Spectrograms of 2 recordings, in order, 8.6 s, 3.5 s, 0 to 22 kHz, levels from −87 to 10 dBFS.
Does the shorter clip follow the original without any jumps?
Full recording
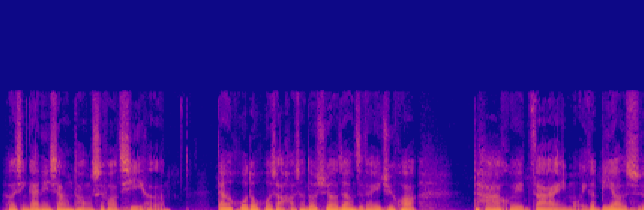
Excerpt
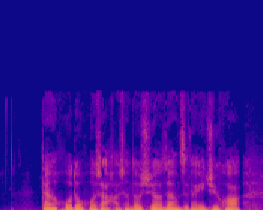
yes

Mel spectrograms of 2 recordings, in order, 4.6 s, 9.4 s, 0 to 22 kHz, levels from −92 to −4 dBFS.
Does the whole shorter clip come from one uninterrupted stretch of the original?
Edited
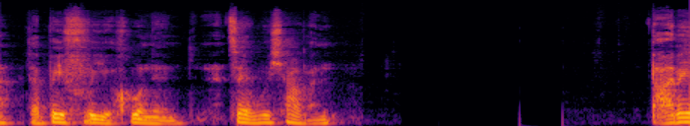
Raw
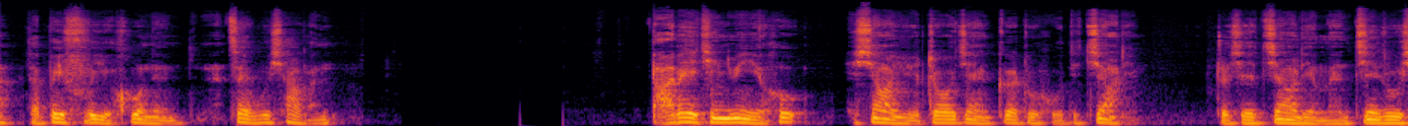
yes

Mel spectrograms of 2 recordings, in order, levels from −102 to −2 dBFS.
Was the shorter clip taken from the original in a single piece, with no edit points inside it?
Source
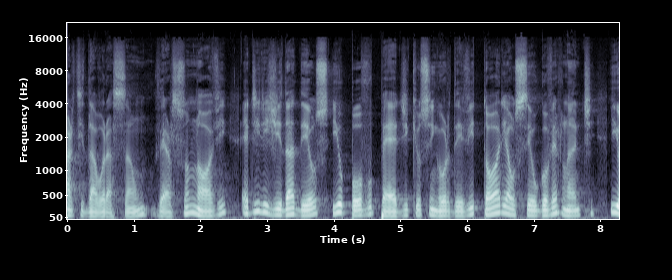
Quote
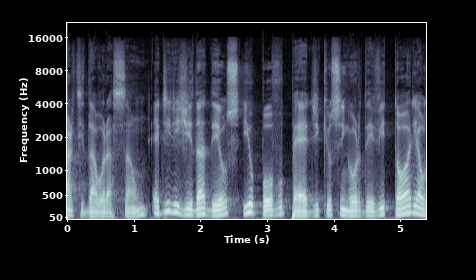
no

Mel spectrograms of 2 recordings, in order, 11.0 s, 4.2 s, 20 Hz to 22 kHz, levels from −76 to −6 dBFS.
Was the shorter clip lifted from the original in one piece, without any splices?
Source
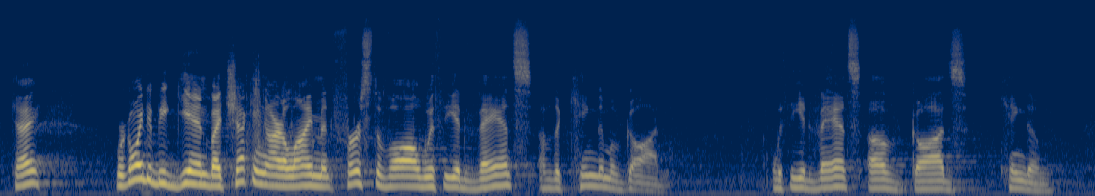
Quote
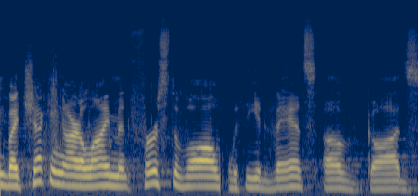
no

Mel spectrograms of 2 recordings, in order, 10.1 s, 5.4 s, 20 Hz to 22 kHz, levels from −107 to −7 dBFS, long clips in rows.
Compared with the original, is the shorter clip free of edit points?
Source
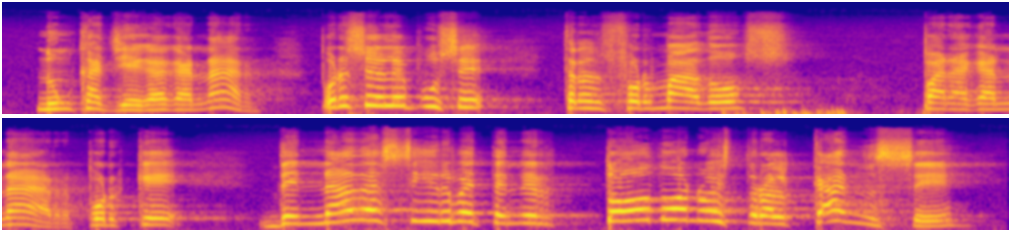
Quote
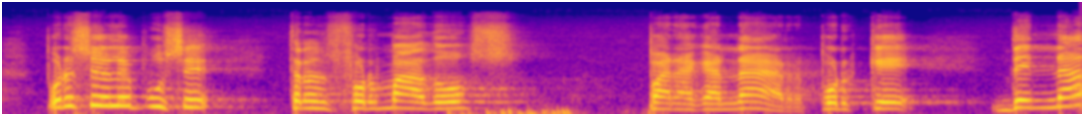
yes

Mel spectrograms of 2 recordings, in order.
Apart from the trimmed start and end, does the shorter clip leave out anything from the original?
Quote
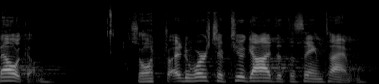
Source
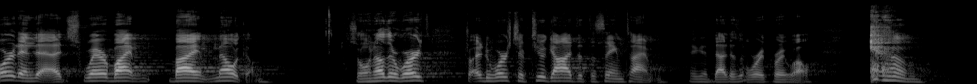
yes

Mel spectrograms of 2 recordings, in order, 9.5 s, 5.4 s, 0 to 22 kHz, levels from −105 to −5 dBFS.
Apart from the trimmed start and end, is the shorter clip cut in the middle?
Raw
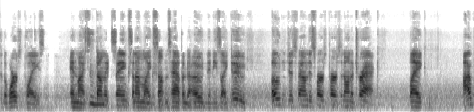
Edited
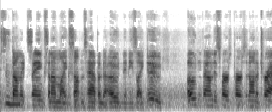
yes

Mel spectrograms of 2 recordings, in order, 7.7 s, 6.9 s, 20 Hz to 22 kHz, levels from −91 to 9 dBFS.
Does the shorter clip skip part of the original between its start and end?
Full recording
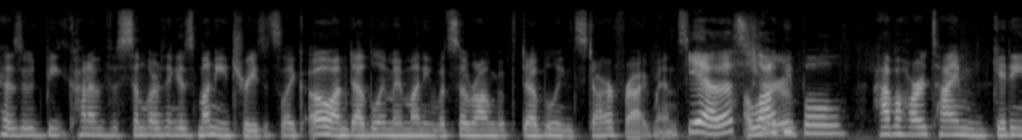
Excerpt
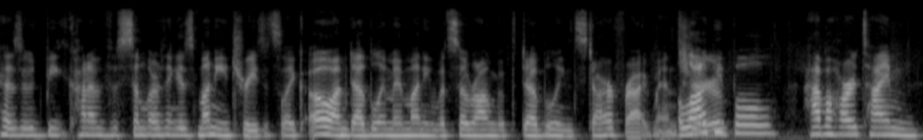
yes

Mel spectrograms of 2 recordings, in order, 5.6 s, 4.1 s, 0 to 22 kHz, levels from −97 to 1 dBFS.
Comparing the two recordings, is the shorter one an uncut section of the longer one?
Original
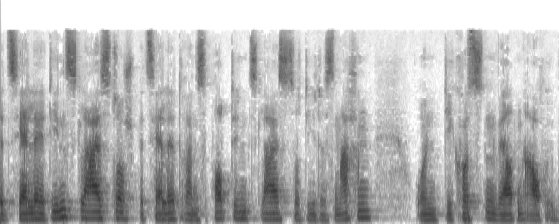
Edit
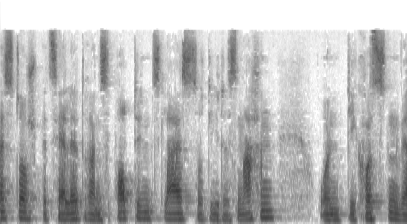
yes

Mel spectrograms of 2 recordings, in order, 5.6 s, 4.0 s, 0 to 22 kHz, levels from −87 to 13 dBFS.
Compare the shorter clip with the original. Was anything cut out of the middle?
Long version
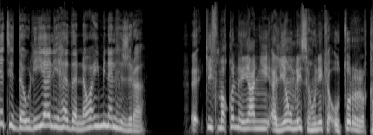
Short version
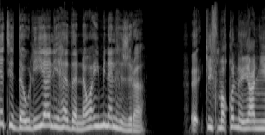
no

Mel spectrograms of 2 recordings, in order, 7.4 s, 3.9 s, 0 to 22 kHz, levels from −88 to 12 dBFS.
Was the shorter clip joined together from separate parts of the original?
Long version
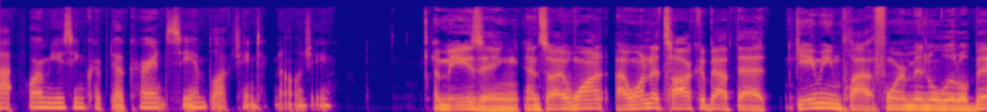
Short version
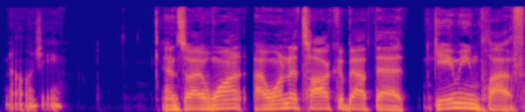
yes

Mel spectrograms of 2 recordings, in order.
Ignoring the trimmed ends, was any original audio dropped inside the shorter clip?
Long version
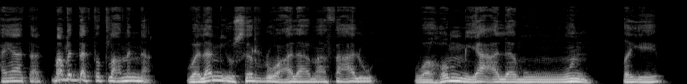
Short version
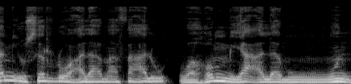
yes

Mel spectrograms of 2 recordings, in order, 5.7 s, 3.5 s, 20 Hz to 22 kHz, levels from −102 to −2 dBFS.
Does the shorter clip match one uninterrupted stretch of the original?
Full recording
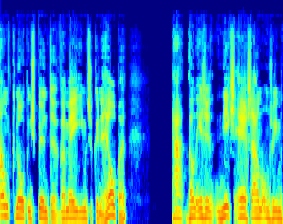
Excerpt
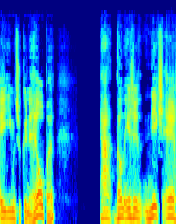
yes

